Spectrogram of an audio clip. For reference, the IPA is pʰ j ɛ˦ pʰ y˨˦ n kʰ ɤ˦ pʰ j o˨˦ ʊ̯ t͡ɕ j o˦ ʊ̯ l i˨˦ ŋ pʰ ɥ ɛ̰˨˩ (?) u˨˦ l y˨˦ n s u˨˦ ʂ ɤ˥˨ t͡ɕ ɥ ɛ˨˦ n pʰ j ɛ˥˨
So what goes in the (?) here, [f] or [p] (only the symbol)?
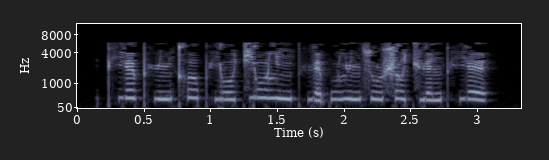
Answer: p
